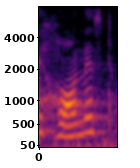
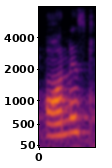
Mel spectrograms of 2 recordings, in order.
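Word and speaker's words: honest: फिक्र कुछ लोग इसे होस्ट पड़ते हैं कुछ लोग इसे ऑनेस्ट पड़ते हैं what is the right pronunciation the right pronunciation सही उच्चारण है इसका व है और नेक्स्ट पॉइंट आपके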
